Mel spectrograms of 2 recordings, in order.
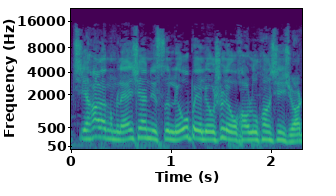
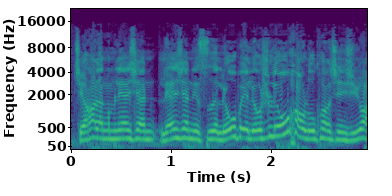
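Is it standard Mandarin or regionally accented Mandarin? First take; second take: standard; regional. First: It is said in standard Mandarin. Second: It is said with a rising regional accent.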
